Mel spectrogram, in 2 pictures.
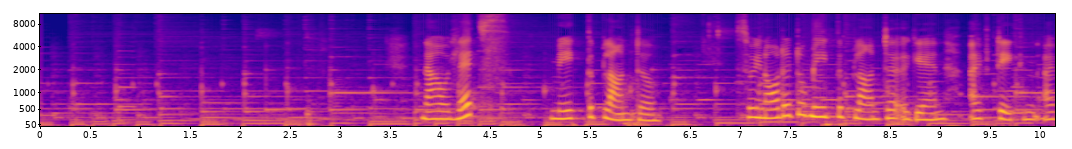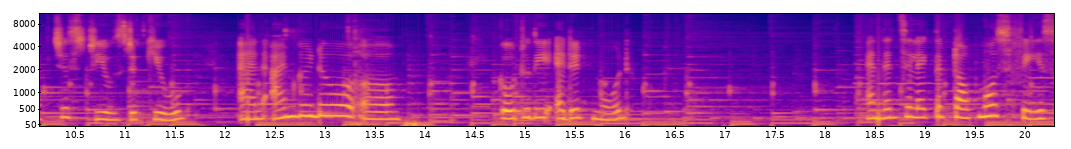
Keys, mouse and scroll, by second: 0.1 click, 0.5-1.4 scroll down 1, 1.4 click, 6.5-7.7 scroll down 1, 7.7 x, 8.4 shift+a, 10.6 s, 13.3-13.8 drag, 13.8-16.1 middle drag, 16.1-18.3 drag, 19.9 KP_7.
